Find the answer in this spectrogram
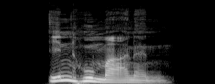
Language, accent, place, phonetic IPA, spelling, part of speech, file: German, Germany, Berlin, [ˈɪnhuˌmaːnən], inhumanen, adjective, De-inhumanen.ogg
- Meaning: inflection of inhuman: 1. strong genitive masculine/neuter singular 2. weak/mixed genitive/dative all-gender singular 3. strong/weak/mixed accusative masculine singular 4. strong dative plural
